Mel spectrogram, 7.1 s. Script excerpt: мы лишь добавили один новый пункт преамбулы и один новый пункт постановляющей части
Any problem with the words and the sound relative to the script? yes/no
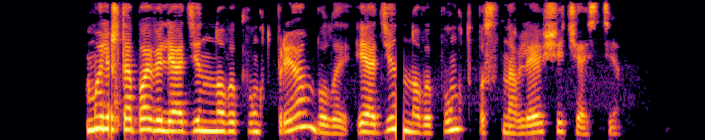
yes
